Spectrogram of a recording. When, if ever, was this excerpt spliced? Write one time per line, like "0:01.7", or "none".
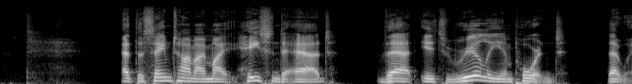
none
